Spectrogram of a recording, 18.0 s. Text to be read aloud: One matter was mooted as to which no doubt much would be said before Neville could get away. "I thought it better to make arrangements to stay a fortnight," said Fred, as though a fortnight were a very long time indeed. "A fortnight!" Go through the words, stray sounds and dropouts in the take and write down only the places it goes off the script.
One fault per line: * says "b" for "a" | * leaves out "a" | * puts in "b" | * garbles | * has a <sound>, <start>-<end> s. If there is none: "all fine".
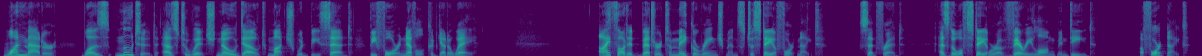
* says "stay" for "fortnight"
* leaves out "time"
